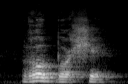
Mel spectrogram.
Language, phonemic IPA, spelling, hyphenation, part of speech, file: Dutch, /ˈroːtˌbɔrst.jə/, roodborstje, rood‧borst‧je, noun, Nl-roodborstje.ogg
- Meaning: diminutive of roodborst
